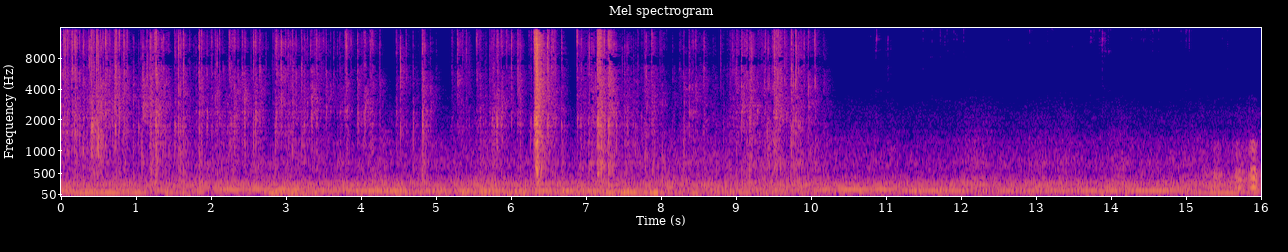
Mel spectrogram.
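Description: Thin plastic packaging crinkling and rustling as a small item is unwrapped by hand, with one sharp click about six seconds in. The crinkling dies down to quiet handling about ten seconds in.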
